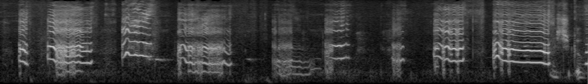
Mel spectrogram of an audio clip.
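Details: Cavalier King Charles Spaniel puppies, blenheim, from a litter of five born at New Year, playing and wrestling in a home pen; loud, bright yelps and squeals come in bursts about every half second, some bending upward then falling.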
